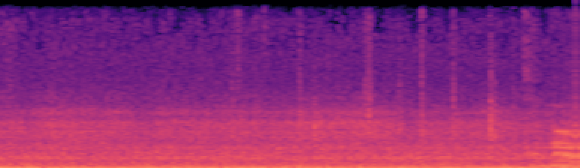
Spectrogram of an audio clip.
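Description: A car accelerates gently up to the national speed limit on a country road, a loud continuous engine and road rumble heard from inside the cabin.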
